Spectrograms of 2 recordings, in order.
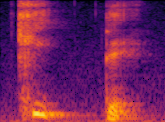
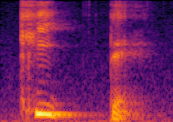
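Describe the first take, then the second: Both takes have the same delivery.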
